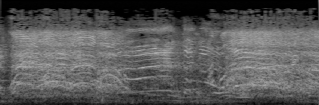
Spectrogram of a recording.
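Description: A man's voice, amplified through a loudspeaker, shouting in long, rising and falling sung phrases in the impassioned style of a waz sermon, with the sound of a crowd.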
